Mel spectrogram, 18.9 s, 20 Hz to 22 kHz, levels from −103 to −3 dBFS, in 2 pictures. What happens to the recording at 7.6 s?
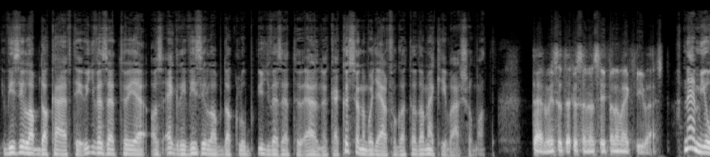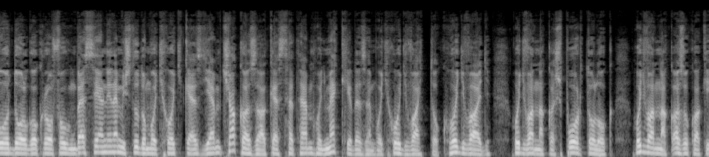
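At 7.59 to 7.61 s, compressed frames are skipped: the decoder never plays a short run of encoded frames, so the speech jumps ahead. The frames appear to be about 26.1 ms long, and around three of them, roughly 70 ms of audio, go missing. Unlike a dropout, there is no silent gap.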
